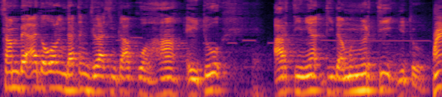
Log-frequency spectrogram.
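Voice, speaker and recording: A man's fairly high, animated voice with an Arabic accent, plus audible room echo and noticeable background noise. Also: moderate pace. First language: Arabic (speaking Indonesian). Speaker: foreign resident speaking about learning Indonesian. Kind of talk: casual vlog monologue.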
